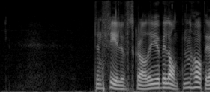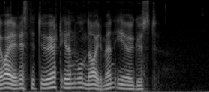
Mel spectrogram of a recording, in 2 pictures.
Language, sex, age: Norwegian, male, 36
